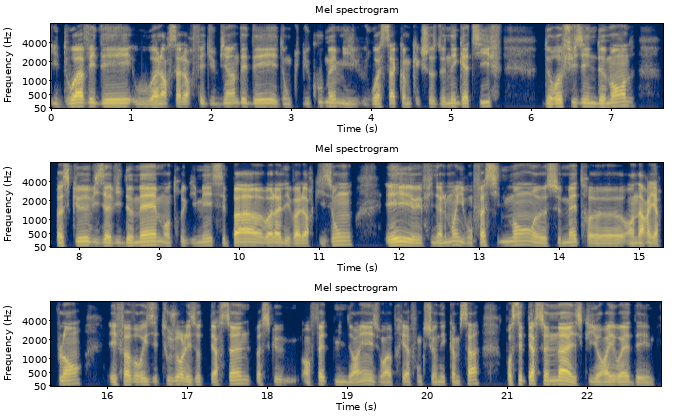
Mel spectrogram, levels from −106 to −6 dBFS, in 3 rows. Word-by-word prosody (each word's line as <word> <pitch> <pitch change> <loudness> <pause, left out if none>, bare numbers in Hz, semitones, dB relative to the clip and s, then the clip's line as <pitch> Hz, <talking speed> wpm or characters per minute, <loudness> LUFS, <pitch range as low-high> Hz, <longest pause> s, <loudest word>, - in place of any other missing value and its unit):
ils 95 -3 -10
doivent 115 +5 +4
aider 110 0 0
ou 90 0 -7
alors 95 +1 +2
ça - - +1
leur - - -2
fait 110 - -8
du 100 -1 -12
bien 110 +4 -1
d'aider 110 -1 0
et 100 - -4
donc 90 0 -13
du 95 - -15
coup, 125 - -14
même 115 -1 -1
ils 90 -2 -8
voient 100 0 0
ça 110 +3 +1
comme 100 -2 -7
quelque - - -9
chose 105 -1 -1
de 95 0 -7
négatif, 110 +3 -1 0.6
de 100 - -2
refuser 115 +2 +2
une 105 -2 -4
demande, 120 +6 0 0.4
parce - - +3
que 120 +1 +1
vis-à-vis 100 -3 0
d'eux-mêmes, 115 +6 +4
entre 95 +1 -6
guillemets, 100 +5 -4
«c'est - - -3
pas, 110 0 +6
heu, - - -3
voilà, 100 +1 +4
les 90 -3 -6
valeurs 95 0 +1
qu'ils 90 +6 -4
ont» 130 +1 -1 0.4
et 110 +1 +5
heu, 95 -1 0
finalement 95 +6 -3
ils 115 - -2
vont 90 -1 -10
facilement, 115 +1 0
heu, 90 -1 -2
se 95 - +1
mettre, 110 +4 -2
heu, 85 -1 -3
en 90 +2 -3
arrière-plan 115 +6 +2 0.4
et 100 - +1
favoriser 105 -1 -1
toujours 115 0 -3
les 95 +1 -1
autres 105 - -6
personnes, 130 +1 +1
parce 90 - -1
que, 90 - -10 0.2
en - - -6
fait, - - 0
mine 95 -1 -10
de - - -6
rien, 115 - 0
ils 105 -4 -3
ont - - -1
appris 85 - -4
à - - -1
fonctionner 95 -1 -5
comme 90 -1 -7
ça. 125 +6 +2 0.3
Pour - - -2
ces - - +3
personnes-là, 115 0 +6
est-ce 85 - +1
qu'il 100 - -6
y - - -2
aurait, 95 +1 +2
ouais, 95 0 +1
des 85 0 -8
105 Hz, 215 wpm, -24 LUFS, 95-115 Hz, 0.6 s, pas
